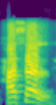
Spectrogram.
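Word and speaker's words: hustle: पर देखिए क्या है हसल हसल में टी साइलेंट है एच यू एस टी एल ई हसल में टी साइलेंट है इसको क्या पढ़ेंगे हसल एच ए एस ए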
